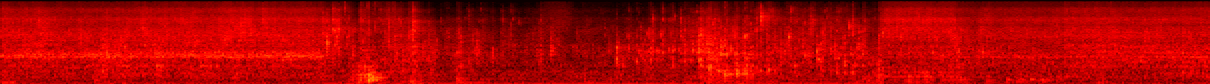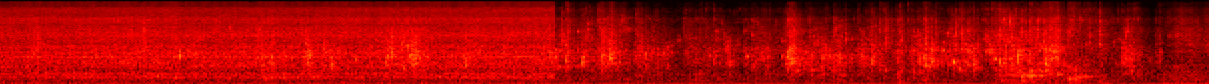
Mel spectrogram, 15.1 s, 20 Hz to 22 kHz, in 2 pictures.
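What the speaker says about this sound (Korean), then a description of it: "물에 3-4번 헹굽니다." Pumpkin leaves are rinsed in water, heard as running tap water and sloshing splashes that rise and fall in bursts as the leaves are swished and handled nearby.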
